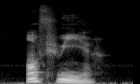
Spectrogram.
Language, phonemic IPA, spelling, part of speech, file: French, /ɑ̃.fwiʁ/, enfouir, verb, Fr-enfouir.ogg
- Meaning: 1. to bury, to inter (something in the ground) 2. to bury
